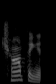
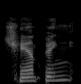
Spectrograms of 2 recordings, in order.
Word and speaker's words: champing: It is champing at the bit. – Are you saying champing, or is that just how you pronounce chomp? – No, champing with an A.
